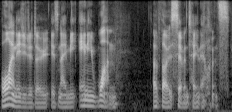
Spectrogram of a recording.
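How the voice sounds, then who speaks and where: A man's voice: low-pitched, moderate pace. An Australian man hosting a quiz in a casual, bantering style. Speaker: quiz host.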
